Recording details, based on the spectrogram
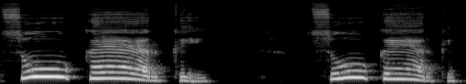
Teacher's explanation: перший звук у слові цукерки звук ц приголосний твердий наступний звук другий у голосний наступний звук к приголосний твердий далі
